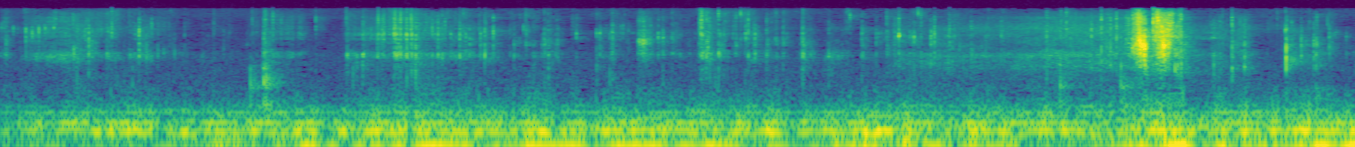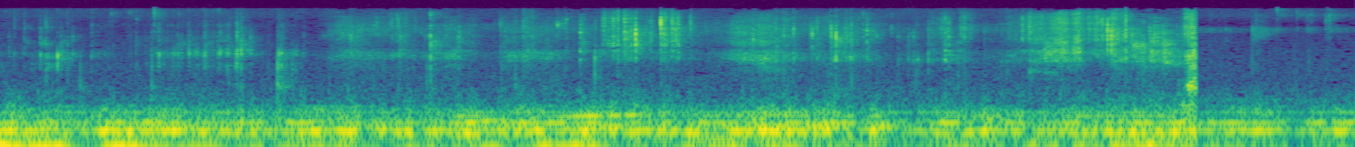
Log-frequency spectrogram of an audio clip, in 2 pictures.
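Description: Pet chipmunk tearing and nibbling at a tangerine and its peel: faint crinkly tearing and small wet clicks, with one louder rustle about seven and a half seconds in.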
